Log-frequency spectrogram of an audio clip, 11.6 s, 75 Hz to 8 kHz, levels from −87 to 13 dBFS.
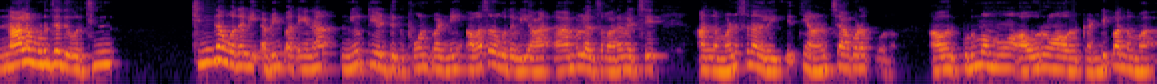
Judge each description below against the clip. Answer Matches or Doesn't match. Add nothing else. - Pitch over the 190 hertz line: Doesn't match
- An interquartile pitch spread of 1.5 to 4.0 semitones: Matches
